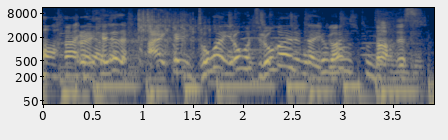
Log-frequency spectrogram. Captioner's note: arguing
